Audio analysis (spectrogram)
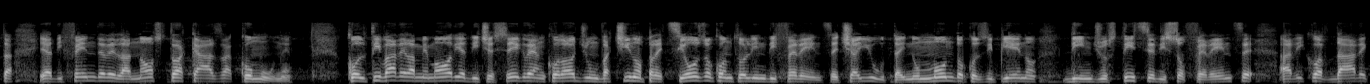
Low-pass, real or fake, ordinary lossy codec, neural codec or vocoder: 7.2 kHz; real; none; none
